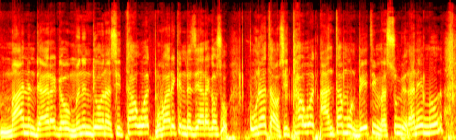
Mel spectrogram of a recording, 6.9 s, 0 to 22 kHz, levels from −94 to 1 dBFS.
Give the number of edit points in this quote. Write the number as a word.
one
